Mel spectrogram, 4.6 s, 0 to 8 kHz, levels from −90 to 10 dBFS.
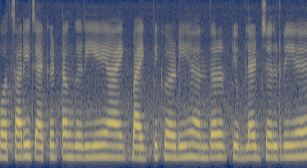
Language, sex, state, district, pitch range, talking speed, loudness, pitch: Hindi, female, Bihar, Purnia, 200-205 Hz, 220 wpm, -15 LUFS, 205 Hz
